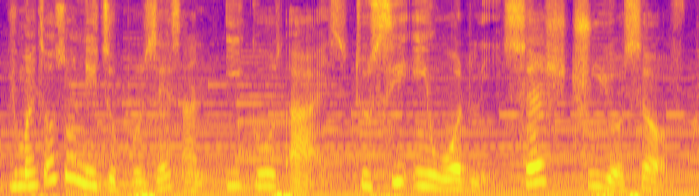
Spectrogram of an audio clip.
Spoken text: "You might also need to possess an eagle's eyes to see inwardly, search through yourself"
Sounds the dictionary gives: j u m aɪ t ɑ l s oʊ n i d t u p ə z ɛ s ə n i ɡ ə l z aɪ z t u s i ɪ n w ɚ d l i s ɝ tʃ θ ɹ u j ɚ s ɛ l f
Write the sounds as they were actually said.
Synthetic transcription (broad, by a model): j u m aɪ t ɑ l s oʊ n i d t u p ə z ɛ s ə n i ɡ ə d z aɪ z t u s i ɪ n w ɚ d l i s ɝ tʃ t ɹ u j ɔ s ɛ l f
